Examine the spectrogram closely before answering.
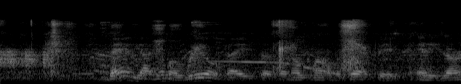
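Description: A baby giggles and babbles softly.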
